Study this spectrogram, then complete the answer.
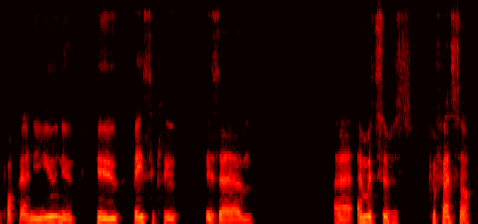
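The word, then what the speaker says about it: Anionwu: Cystic fibrosis, a paper that came out from Dame Elizabeth Aniunu, and pronounce her name properly, Aniunu, who basically is emeritus professor from Sickle Cell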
